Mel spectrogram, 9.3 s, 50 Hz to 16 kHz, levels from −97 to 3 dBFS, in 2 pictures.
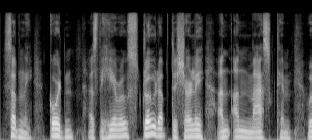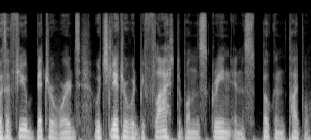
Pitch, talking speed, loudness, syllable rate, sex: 105 Hz, 185 wpm, -20 LUFS, 5.3 syllables/s, male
